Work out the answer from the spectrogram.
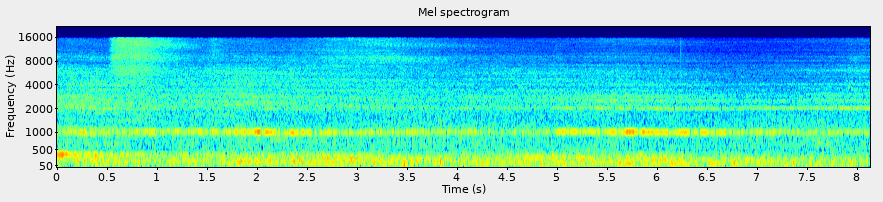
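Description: Train running, a steady low rumble with a high whine held throughout, with a brief hiss about a second in.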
